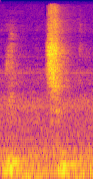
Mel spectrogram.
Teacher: 뒷말의 첫 소리가 된 소리로 안 나요. 거센 소리로 나잖아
